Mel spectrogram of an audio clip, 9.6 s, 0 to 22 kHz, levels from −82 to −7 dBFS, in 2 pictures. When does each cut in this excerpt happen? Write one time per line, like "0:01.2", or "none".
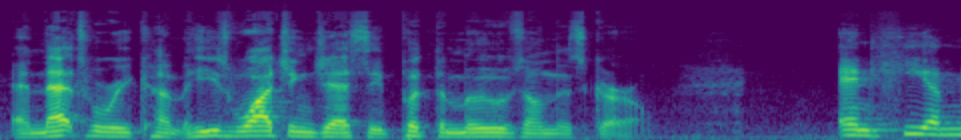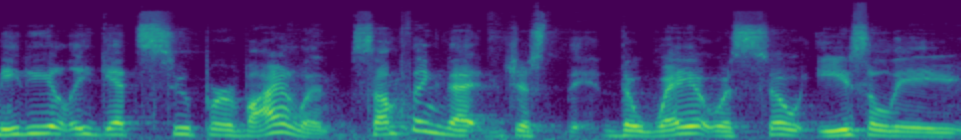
none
